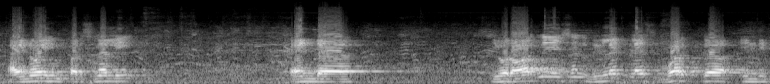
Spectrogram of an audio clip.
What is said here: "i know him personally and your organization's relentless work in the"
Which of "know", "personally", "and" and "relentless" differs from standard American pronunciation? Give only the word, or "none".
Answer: relentless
